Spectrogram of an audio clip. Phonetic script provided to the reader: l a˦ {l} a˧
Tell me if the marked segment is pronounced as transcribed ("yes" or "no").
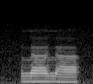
yes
